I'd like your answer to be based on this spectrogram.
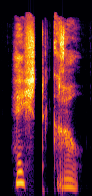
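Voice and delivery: Hechtgrau whispered low with a falling end; whispered echo. Acted. Woman repeats the suit colour to herself, whispered. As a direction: breathe Hechtgrau to yourself in a whisper.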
